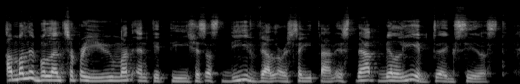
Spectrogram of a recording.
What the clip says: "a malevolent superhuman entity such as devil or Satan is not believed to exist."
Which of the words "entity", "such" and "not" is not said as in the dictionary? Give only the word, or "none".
such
